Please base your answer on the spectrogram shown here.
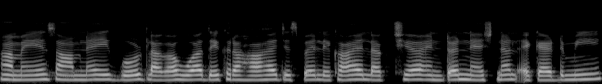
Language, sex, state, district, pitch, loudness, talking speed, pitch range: Hindi, male, Bihar, Purnia, 220 Hz, -26 LUFS, 160 wpm, 210-225 Hz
